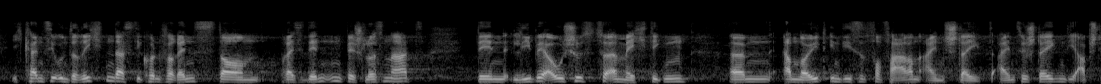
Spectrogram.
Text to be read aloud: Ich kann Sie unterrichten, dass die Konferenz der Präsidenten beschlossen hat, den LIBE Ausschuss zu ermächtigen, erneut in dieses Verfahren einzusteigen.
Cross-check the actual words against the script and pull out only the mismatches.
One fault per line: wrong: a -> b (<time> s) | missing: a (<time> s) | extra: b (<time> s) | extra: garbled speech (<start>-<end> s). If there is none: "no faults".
no faults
